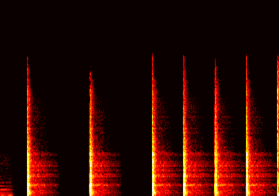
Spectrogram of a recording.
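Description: Six sharp percussive hits in the soundtrack, each dying away quickly, the gaps shrinking from about a second to about half a second, a build-up between music sections.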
